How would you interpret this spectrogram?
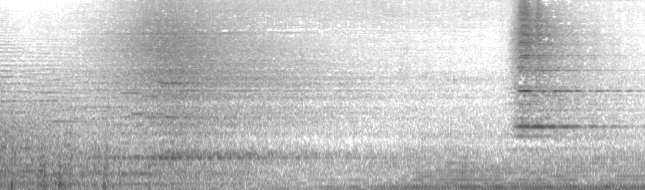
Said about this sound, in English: With a deep clap of thunder, Babhorn disappeared.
